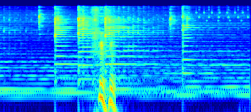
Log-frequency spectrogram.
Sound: chuckles

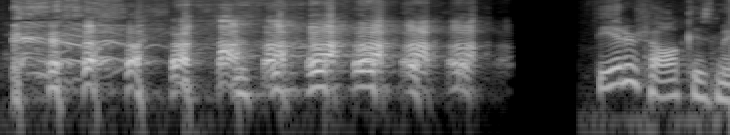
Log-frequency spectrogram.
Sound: laughter

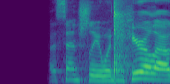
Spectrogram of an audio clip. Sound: hands clap

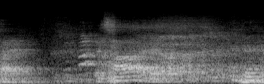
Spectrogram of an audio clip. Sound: laughter

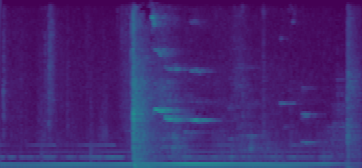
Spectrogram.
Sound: door opening and closing

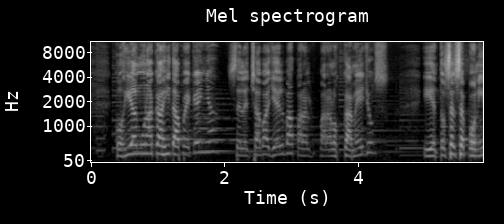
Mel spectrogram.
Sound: man speaking in Spanish

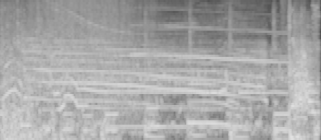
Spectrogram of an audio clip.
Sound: screaming

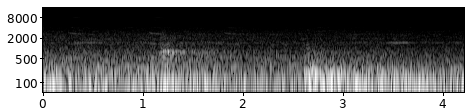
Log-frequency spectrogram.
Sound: bird chirping

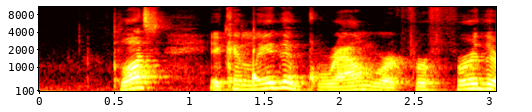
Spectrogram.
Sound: bubble popping

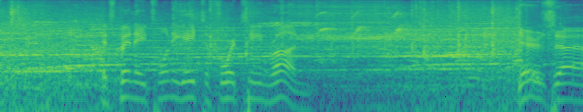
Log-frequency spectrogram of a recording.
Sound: buzzer

